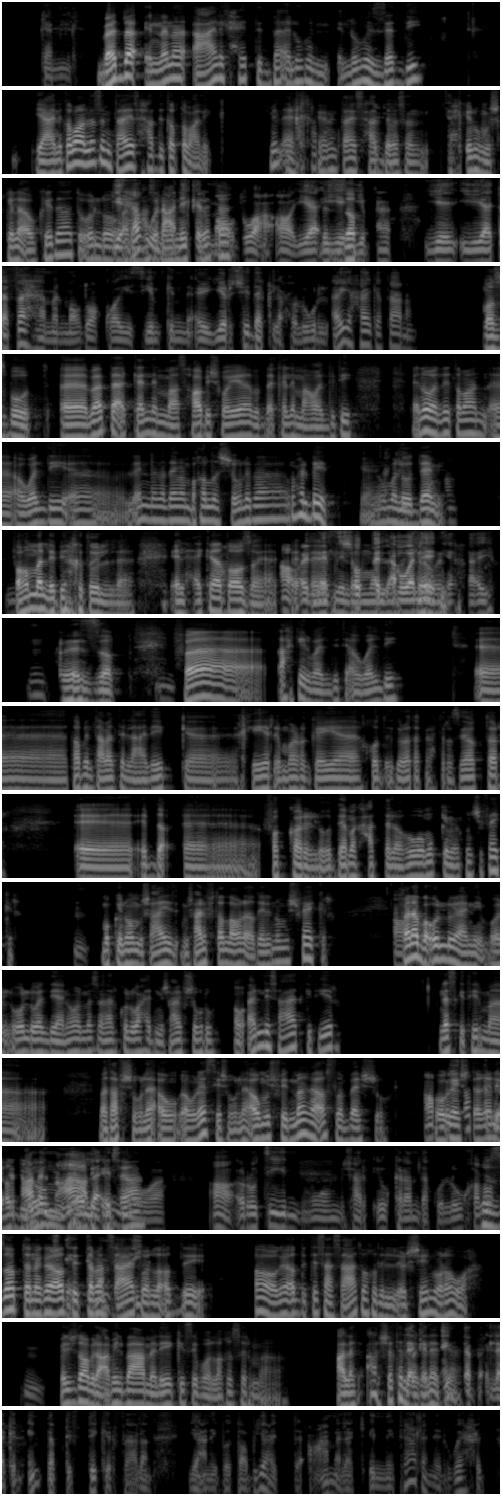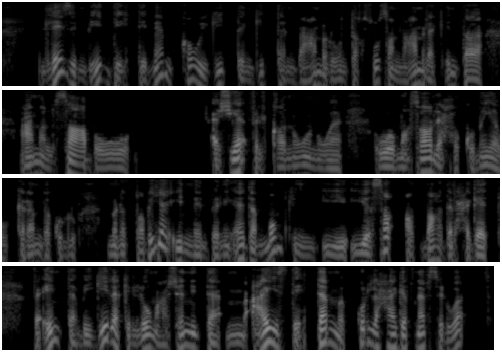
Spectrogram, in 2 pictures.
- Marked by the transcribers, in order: unintelligible speech; tapping; other background noise; in English: "روتين"
- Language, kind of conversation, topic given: Arabic, podcast, إزاي تقدر تتخلّص من لوم الذات؟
